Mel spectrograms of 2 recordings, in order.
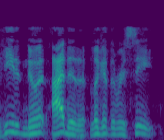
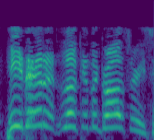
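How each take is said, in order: First: Low, soft matter-of-fact correction; imitated unimpressed neighbor; calm rebuttal. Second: High, excited holler; imitated overjoyed woman; excited insistence. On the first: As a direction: set her straight quietly. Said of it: "And he said". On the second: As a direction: insist in a high, delighted cry. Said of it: "She goes".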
